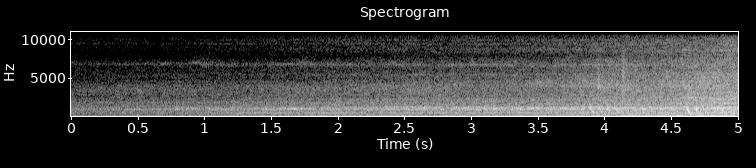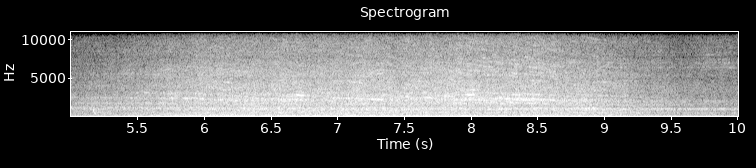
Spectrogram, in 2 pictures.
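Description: CrossCountry Voyager diesel-electric multiple unit approaching and passing: engine and wheel-on-rail noise building over several seconds, loudest as the carriages go by, then beginning to fade as it moves away.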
